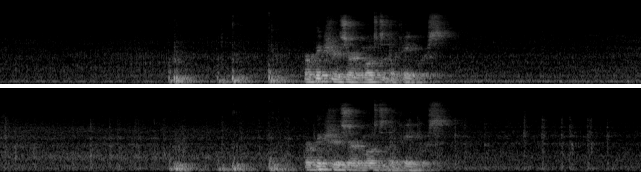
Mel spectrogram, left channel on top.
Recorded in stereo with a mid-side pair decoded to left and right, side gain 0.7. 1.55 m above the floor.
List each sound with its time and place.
1.7 s tapping: 50° left, 4 m
3.0 s a man speaking: 50° left, 3 m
